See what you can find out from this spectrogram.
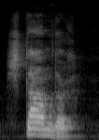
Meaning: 1. support beam 2. standard, stand (vertical support of any kind)
- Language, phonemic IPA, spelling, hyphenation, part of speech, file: Dutch, /ˈstaːn.dər/, staander, staan‧der, noun, Nl-staander.ogg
